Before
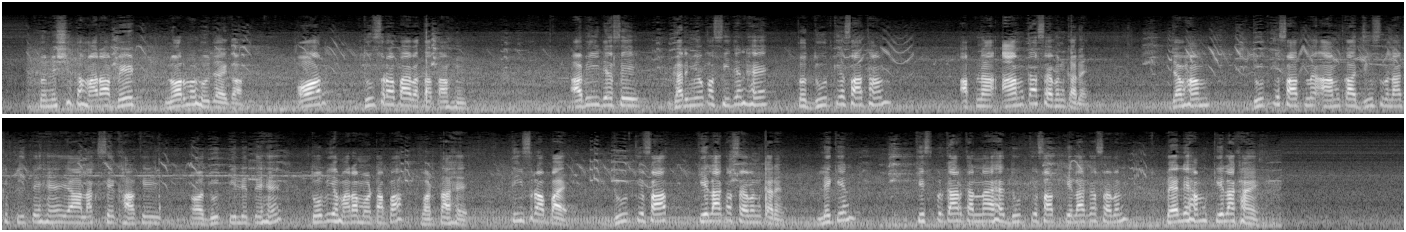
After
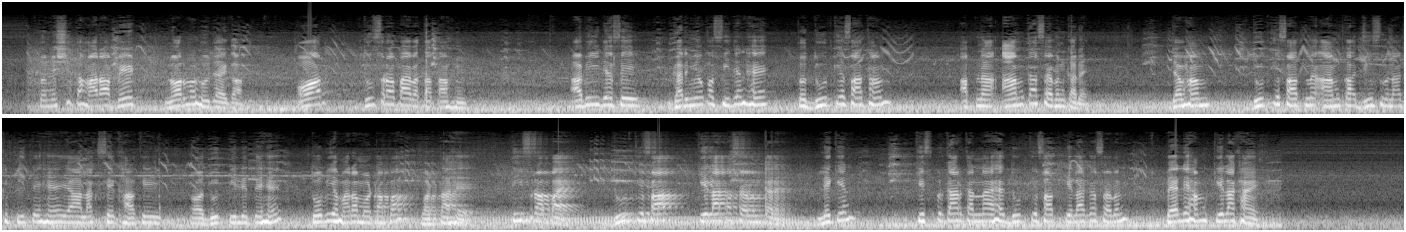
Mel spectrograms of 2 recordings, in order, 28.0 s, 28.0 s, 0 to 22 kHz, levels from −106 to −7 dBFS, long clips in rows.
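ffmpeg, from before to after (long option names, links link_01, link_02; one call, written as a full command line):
ffmpeg -i in.wav -filter_complex "[0:a]asettb=1/sr,asplit=3[link_01][link_02][link_03];[link_01]atrim=end=13.484[link_04];[link_02]atrim=start=13.48:end=14.48,asetpts=PTS-STARTPTS,afade=type=in:duration=0.004:curve=qsin,afade=type=out:start_time=0.996:duration=0.004:curve=qsin,acompressor=threshold=-25dB:ratio=4:attack=3.2:release=140:knee=1:detection=peak[link_05];[link_03]atrim=start=14.476[link_06];[link_04][link_05]acrossfade=duration=0.004:curve1=hsin:curve2=qsin[link_07];[link_07][link_06]acrossfade=duration=0.004:curve1=qsin:curve2=hsin,asplit=3[link_08][link_09][link_10];[link_08]afade=type=out:start_time=17.73:duration=0.02[link_11];[link_09]aecho=1:1:61|122|183|244:0.501|0.175|0.0614|0.0215,afade=type=in:start_time=17.73:duration=0.02,afade=type=out:start_time=22.11:duration=0.02[link_12];[link_10]afade=type=in:start_time=22.11:duration=0.02[link_13];[link_11][link_12][link_13]amix=inputs=3:normalize=0,asubboost=boost=12:cutoff=230" out.wav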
